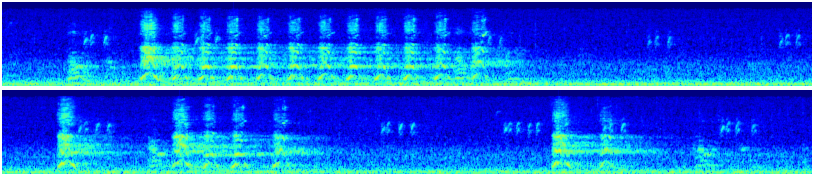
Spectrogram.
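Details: A dog's nuisance barking: an opening run of fast, evenly spaced barks, then scattered single and paired barks, over a continuous low hum.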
